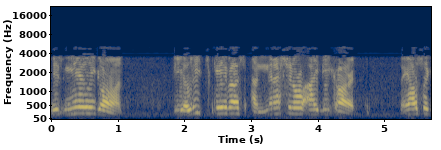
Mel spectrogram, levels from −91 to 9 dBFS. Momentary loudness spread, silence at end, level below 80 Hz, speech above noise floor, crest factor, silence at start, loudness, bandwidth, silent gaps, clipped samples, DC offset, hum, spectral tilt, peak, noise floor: 11 LU; 0.05 s; -78 dBFS; 37 dB; 16 dB; 0 s; -18 LUFS; 5.2 kHz; none; under 0.1%; under 0.1%; none; -8 dB/octave; -4 dBFS; -56 dBFS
